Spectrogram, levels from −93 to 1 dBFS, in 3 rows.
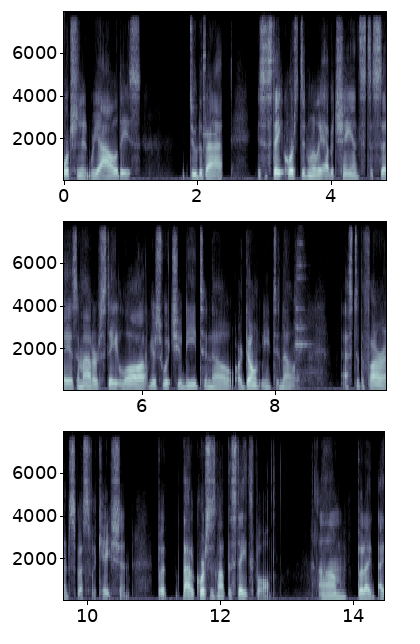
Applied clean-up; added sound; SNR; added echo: neural diffusion model UNIVERSE++.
